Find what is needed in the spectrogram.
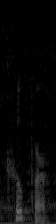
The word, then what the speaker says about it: Cowper: William Cowper.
